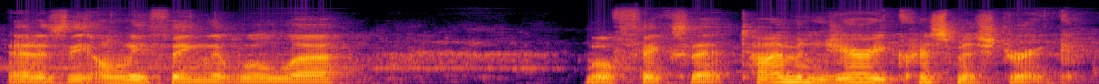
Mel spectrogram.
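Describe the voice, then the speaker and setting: Man, livestream host, bright clear voice, chatty, laughs easily, faint background hiss. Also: mid-range voice, measured pace, poor audio. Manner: chatty, answers chat comments by name, laughs easily. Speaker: livestream host reading viewer chat. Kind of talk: casual live chat.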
